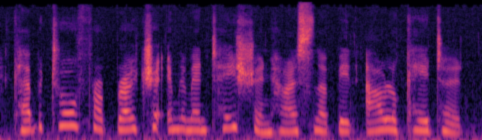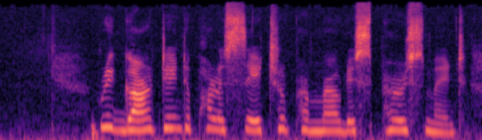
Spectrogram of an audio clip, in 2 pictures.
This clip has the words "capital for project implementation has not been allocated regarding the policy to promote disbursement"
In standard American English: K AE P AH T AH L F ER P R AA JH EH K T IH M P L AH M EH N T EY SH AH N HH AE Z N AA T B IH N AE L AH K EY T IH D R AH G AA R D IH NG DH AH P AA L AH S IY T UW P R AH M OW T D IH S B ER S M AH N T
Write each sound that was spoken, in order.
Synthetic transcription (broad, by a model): K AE P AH T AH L F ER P R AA CH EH T IH M P L AH M EH N T EY SH AH N HH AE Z N AA T B IH N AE L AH K EY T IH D R AH G AA R D IH NG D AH P AA L AH S IY T UW P R AH M OW T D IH S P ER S M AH N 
